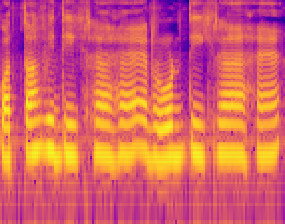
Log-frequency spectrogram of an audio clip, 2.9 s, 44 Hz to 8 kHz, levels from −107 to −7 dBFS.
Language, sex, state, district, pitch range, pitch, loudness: Hindi, female, Jharkhand, Palamu, 220-230 Hz, 225 Hz, -16 LUFS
